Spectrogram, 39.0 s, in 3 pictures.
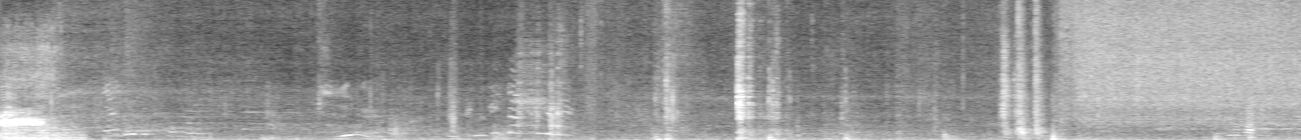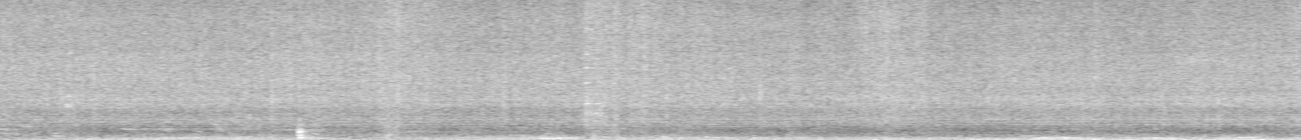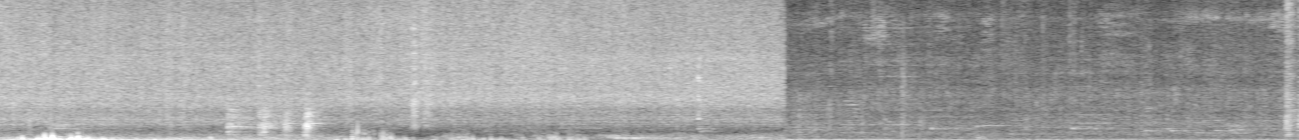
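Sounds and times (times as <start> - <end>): food sizzling in a hot pan: 10.6 - 33.9.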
